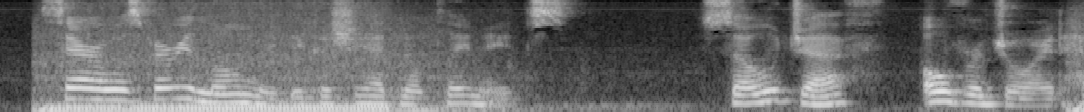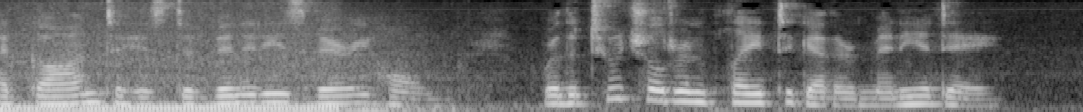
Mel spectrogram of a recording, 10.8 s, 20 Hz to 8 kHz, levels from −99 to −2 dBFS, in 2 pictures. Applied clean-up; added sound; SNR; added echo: none; Engine / Car; 1 dB; none.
